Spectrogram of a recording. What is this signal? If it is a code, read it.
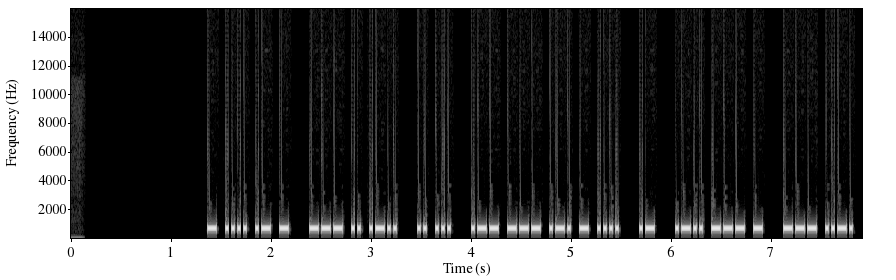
Morse code, heard as a keyed tone, about 40 wpm, 700 Hz. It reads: THAT OIL IS WORTH A LOT OF
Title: Sentences from Top 1000 Words - Review Part 4 - 40wpm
